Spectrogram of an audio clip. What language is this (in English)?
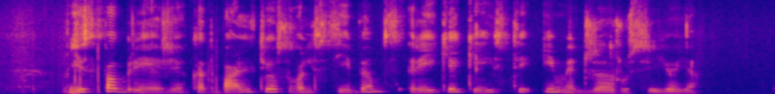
Lithuanian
